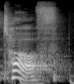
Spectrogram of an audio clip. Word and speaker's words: tough: school board it's tough this is one of those o-u-g-h words you may know that the letters o-u-g-h have six different pronunciations this one is tough like enough tough means strong and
